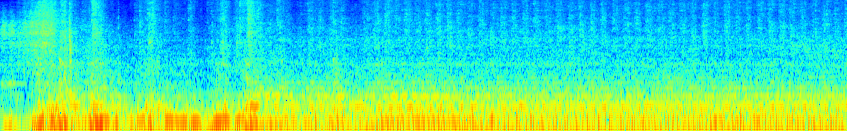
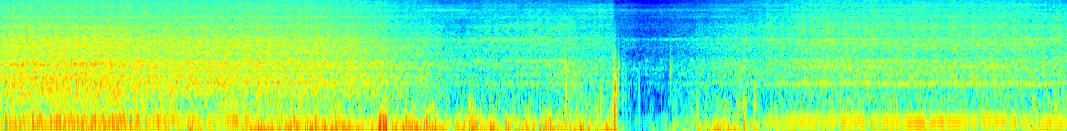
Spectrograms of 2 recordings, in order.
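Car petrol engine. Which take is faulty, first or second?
first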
